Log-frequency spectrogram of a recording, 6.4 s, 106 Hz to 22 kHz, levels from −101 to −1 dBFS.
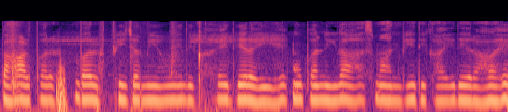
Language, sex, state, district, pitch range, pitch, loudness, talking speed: Hindi, female, Maharashtra, Solapur, 190-195 Hz, 190 Hz, -24 LUFS, 170 wpm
